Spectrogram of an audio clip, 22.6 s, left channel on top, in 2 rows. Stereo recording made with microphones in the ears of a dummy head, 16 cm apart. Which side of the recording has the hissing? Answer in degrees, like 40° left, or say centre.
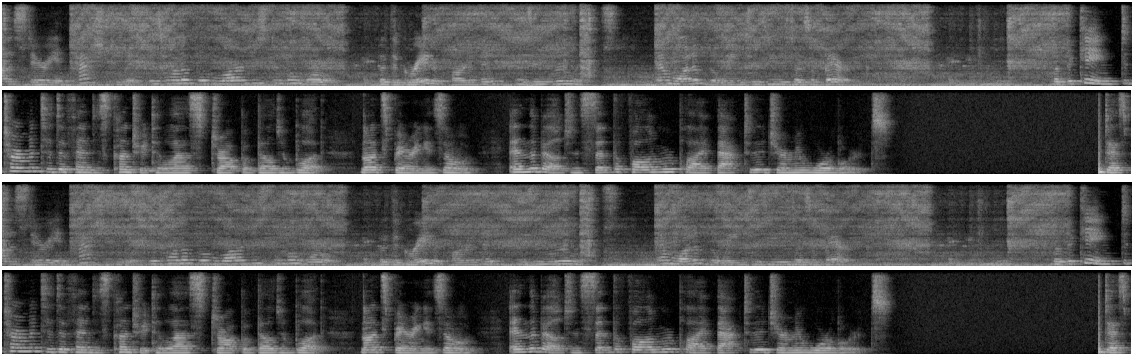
10° left.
